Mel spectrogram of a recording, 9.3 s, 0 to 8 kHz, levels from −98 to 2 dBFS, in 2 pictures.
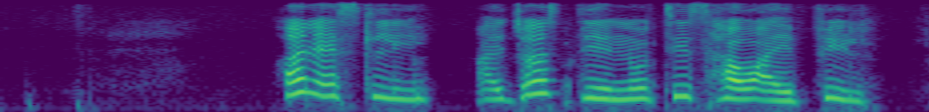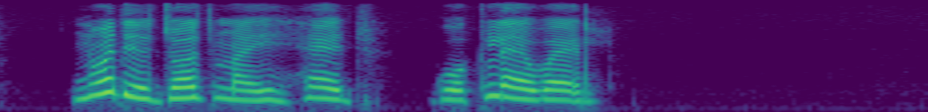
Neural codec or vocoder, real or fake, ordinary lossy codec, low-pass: vocoder, 44.1 kHz, 128 mel bands, Pupu-Vocoder; fake; Opus, 64 kbps; 7.2 kHz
